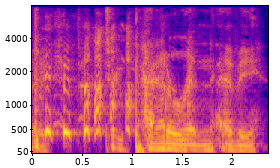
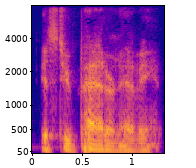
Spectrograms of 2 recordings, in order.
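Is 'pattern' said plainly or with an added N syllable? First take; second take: added N; plainly. First: It is said in an imitated Baltimore accent. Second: It is said in the speaker's ordinary accent.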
